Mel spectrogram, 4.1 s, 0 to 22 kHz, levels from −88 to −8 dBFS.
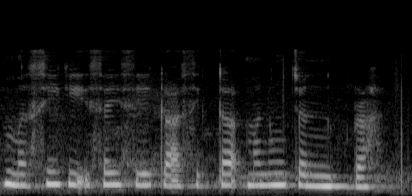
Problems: low volume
